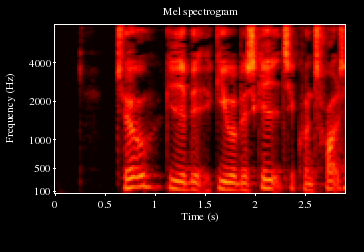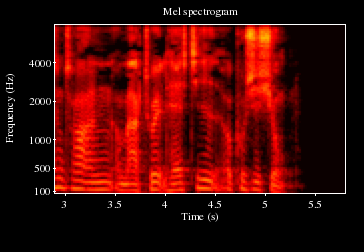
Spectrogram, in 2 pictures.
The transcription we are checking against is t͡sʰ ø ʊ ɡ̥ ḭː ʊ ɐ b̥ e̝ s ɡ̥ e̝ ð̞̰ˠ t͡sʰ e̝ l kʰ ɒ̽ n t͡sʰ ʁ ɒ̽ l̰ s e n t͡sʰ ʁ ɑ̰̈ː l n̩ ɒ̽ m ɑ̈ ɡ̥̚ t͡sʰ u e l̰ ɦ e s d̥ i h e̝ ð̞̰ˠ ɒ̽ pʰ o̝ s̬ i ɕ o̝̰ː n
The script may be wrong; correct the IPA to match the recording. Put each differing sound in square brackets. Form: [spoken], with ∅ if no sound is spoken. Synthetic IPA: t͡sʰ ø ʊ ɡ̥ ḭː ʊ ɐ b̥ e̝ s ɡ̥ e̝ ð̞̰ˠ t͡sʰ e̝ l kʰ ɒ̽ n t͡sʰ ʁ ɒ̽ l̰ s e n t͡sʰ ʁ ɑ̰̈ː l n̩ ɒ̽ m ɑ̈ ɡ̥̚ t͡sʰ u e l̰ ɦ [æ] s d̥ i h e̝ ð̞̰ˠ ɒ̽ pʰ o̝ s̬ i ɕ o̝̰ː n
